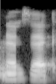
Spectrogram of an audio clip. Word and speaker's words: Nozick: And so in the book, you reference, I don't know if I'm going to get his name right, but last name is Nozick? – Yes, Robert Nozick.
